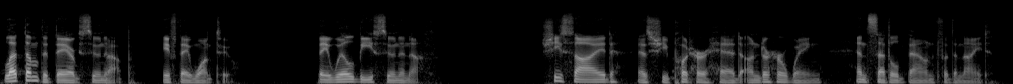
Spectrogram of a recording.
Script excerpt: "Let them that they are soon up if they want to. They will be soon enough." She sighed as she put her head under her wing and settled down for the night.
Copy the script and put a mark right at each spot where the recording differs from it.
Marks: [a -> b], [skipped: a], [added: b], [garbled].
"Let them that they are soon up if they want to. They will be soon enough." She sighed as she put her head under her wing and settled down for the night.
